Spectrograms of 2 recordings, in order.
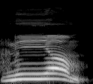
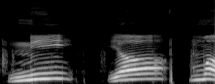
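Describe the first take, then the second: First: नियम joined up as one word; blended word. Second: नियम broken into नि, य, म with pauses; syllable by syllable. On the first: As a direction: say नियम whole, without gaps between syllables. Teacher then blends the syllables. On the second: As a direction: sound out नियम very slowly, piece by piece. Teacher sounds out word by syllables. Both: Shown as a demonstration.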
